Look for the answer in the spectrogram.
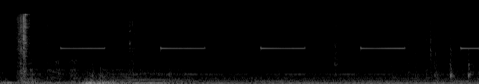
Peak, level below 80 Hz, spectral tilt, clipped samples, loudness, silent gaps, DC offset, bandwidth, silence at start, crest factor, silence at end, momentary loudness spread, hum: -16 dBFS; -50 dBFS; -2 dB/octave; under 0.1%; -47 LUFS; none; under 0.1%; 11.5 kHz; 0 s; 32 dB; 0 s; 18 LU; none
